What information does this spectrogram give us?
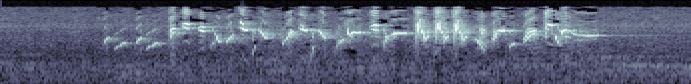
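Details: Distinctive song of a European goldfinch from Collo: a rapid, liquid stream of high twittering chirps, trills and slurred whistles running about two and a half seconds, ending on a drawn-out thin note; indoors with faint background hum.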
